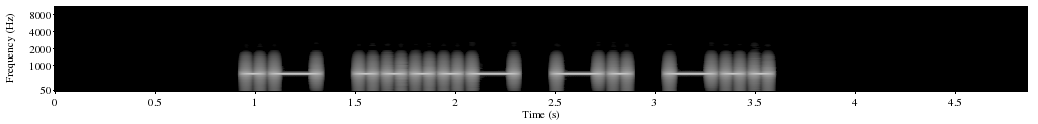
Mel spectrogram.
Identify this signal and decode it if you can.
Morse code, heard as a keyed tone, about 17 wpm, 700 Hz. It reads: A4ND
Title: All Cut Numbers - 4-Digit 17wpm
